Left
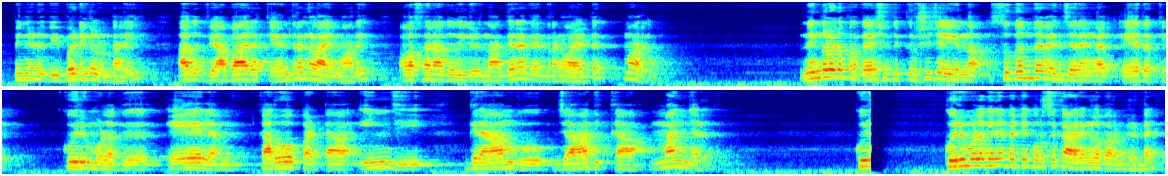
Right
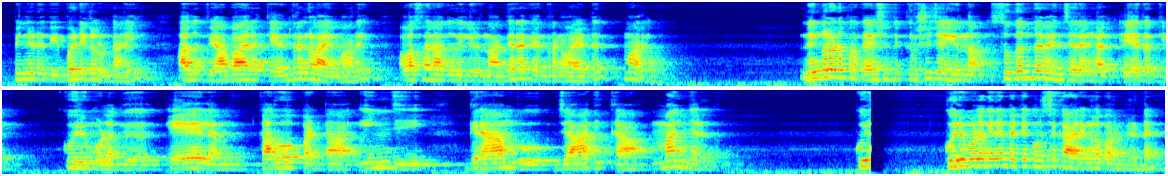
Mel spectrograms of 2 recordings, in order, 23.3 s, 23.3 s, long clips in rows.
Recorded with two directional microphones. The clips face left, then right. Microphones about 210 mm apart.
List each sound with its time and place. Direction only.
0.1 s a man's voice: 35° left (ahead or behind)
7.9 s a man's voice: 35° left (ahead or behind)
21.1 s a man's voice: 35° left (ahead or behind)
